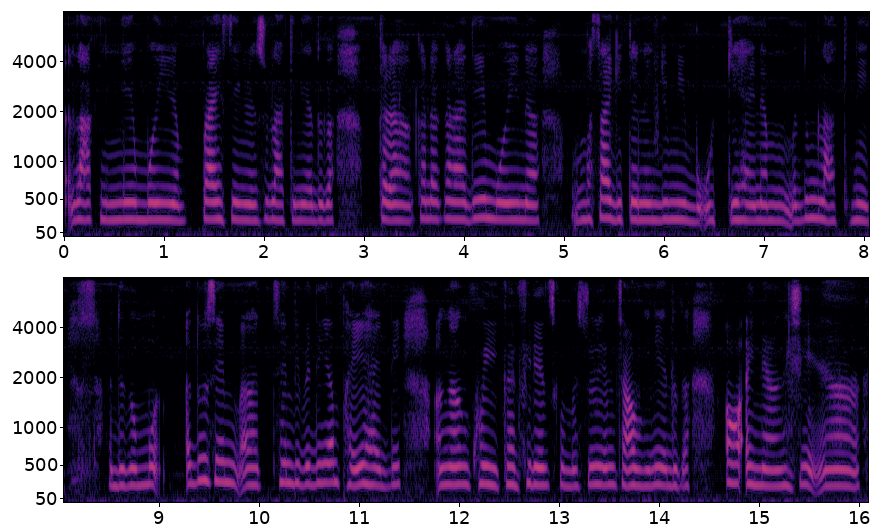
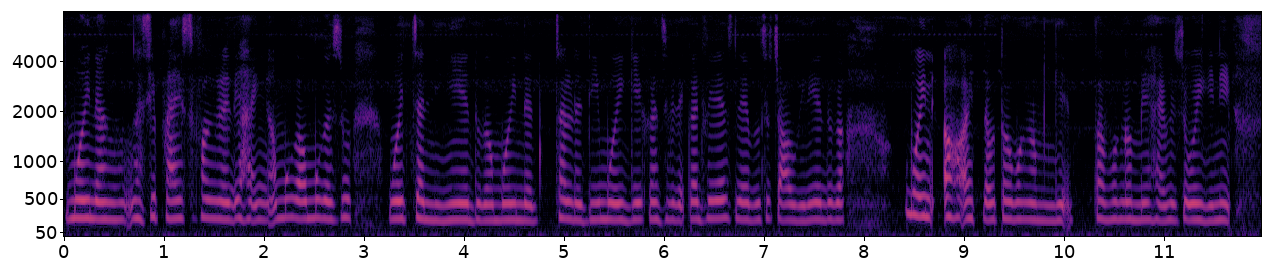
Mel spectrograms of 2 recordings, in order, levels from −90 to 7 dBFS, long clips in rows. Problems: background sounds at intervals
